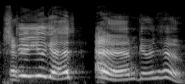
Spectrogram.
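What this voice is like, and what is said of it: Cartoon character voice, Cartman impression. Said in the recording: “Don't do the voice. ... Cartman's voice ... you can't do fucking Cartman voice”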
